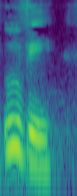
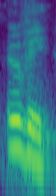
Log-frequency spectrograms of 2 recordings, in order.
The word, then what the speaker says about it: Oovee: How do you say that? Uvi? – That's exactly how it's spelled. O-O-V-E-E. Uvi. – Uvi.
